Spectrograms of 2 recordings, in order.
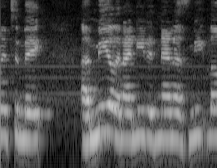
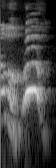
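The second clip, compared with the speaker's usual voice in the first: loud whew; 13 dB louder than usual. Real, not acted. Opening the hot oven.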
